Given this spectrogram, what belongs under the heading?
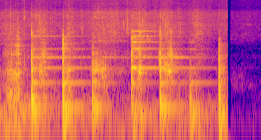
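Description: A utensil scrapes and knocks around a pan while puttu is stirred with fried onion, potato and egg. It gives about seven close, ringing metallic strokes in an uneven rhythm, then stops abruptly.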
